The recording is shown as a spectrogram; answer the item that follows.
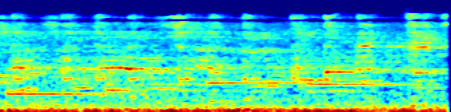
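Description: An ice cream truck's jingle playing a simple tune of held notes over a steady low rumble of street traffic.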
